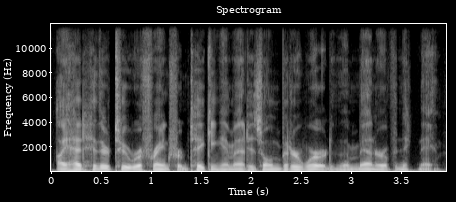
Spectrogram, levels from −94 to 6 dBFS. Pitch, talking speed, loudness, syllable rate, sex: 90 Hz, 275 wpm, -17 LUFS, 6.6 syllables/s, male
